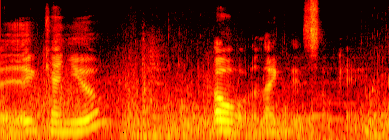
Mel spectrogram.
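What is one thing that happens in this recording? A young woman speaks playfully into a microphone, in short bursts.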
